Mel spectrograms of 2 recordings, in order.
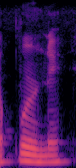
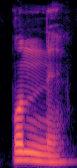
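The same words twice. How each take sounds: First: पुण्य with retroflex ṇ; tongue curled back in पुण्य; correct pronunciation. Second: पुण्य with a dental n; plain n in पुण्य; wrong pronunciation. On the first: Teacher correcting, पुण्य with retroflex ṇ. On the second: Teacher reading the error, पुण्य with dental n. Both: Shown as a demonstration. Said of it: "णा वाला बन जाएगा".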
